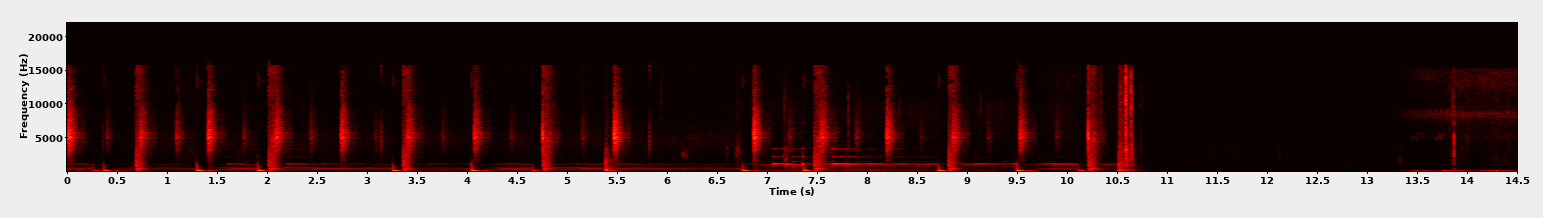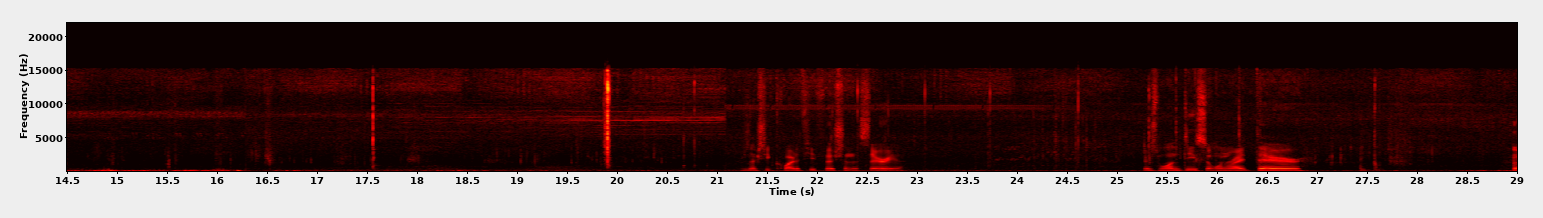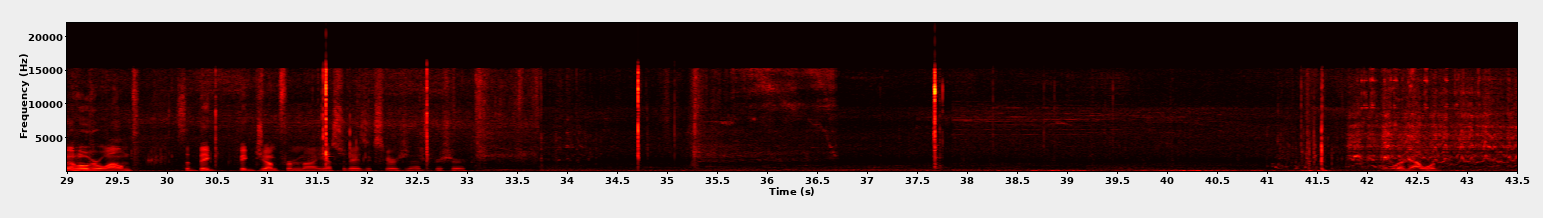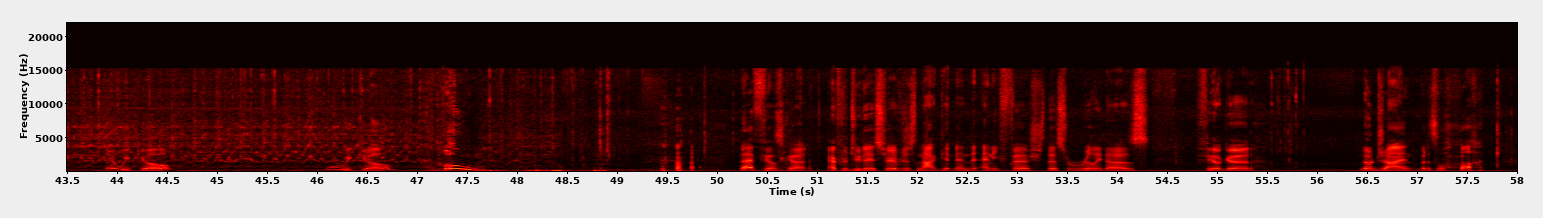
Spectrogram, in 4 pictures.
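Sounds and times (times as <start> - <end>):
rumbling and rustling on microphone: 13.3 - 22.6, 24.0 - 52.9
sharp reel clicks: 41.4 - 49.0.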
